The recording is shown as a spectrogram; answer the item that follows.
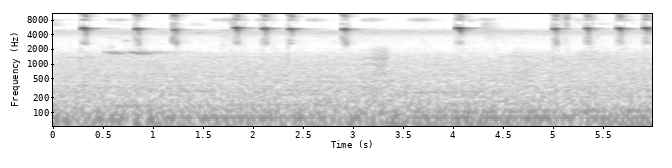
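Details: Red squirrel calling with loud, sharp, high chuck-like barks, some in quick pairs, others spaced irregularly, over faint low background noise.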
